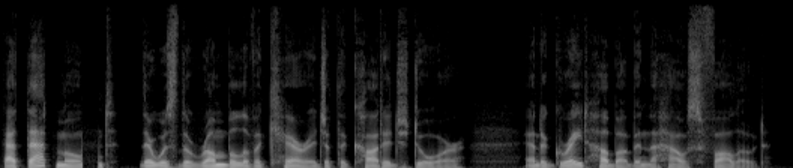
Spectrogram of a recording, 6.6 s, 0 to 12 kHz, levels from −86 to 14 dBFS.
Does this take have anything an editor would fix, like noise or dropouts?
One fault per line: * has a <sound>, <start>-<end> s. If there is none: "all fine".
* has a dropout, 0.7-0.8 s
